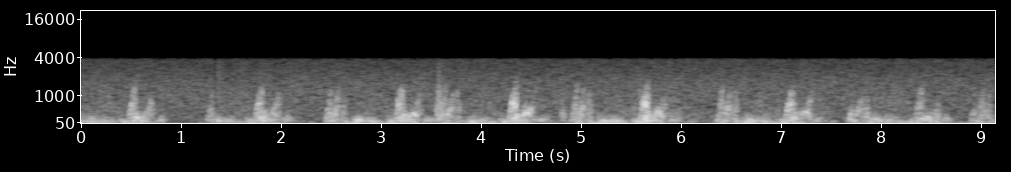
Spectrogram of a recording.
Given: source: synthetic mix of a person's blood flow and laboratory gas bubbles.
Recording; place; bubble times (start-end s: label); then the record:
Doppler ultrasound of blood flow; precordium
3.54-3.64 s: bubbles
From the record:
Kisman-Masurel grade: 112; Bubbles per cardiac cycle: 1 to 2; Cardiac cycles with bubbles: 1 to 10%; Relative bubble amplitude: moderate (0.250 to 0.450); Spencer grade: 1 (occasional bubble signal discernible with the cardiac motion signal, with majority of cardiac periods free of bubbles); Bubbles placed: only in the low amplitude regions of the cardiac cycle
